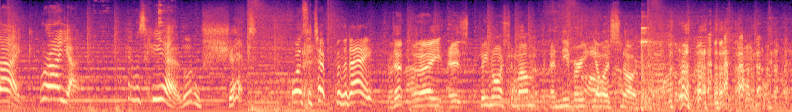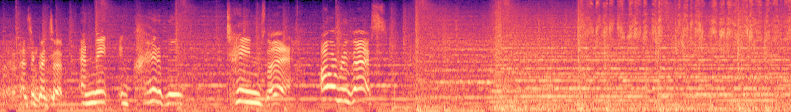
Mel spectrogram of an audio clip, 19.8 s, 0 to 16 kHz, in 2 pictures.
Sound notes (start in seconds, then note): 7.9 others laugh; 16.3 majestic music; 17.1 pen scratches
